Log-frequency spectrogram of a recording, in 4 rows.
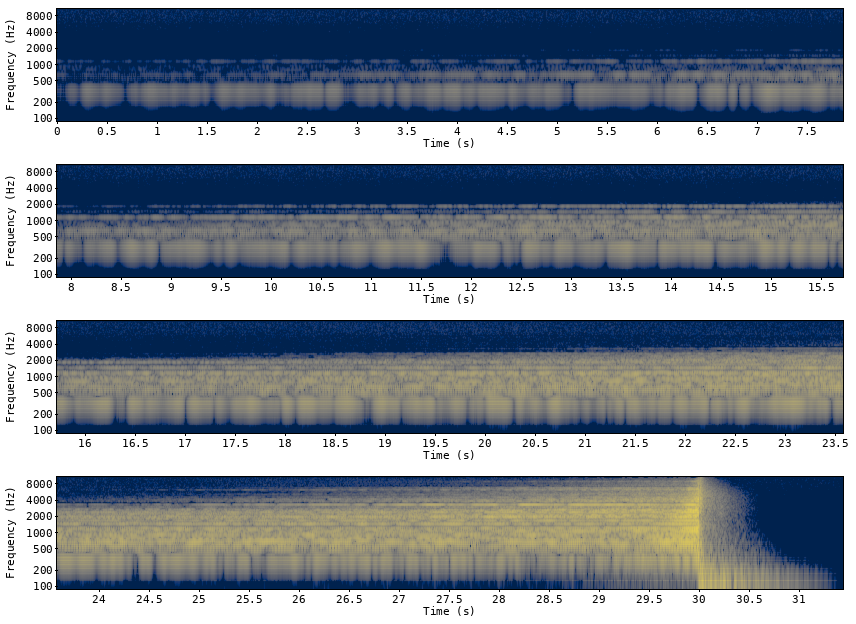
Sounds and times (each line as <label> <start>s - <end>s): Clang Cinematic Reversed 28.4s - 31.1s
Deep Kick 29.8s - 31.2s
